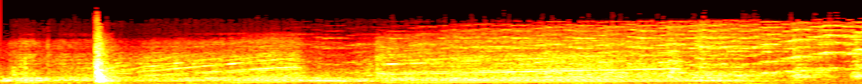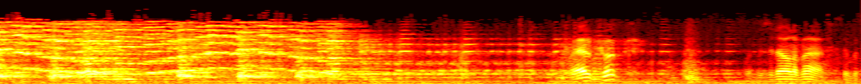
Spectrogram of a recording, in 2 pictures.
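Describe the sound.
A police squad car door slams, then its engine starts and revs upward with rising whine as it pulls away to chase the Green Hornet car, followed by a wavering, up-and-down siren wail. Voices are heard toward the end.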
